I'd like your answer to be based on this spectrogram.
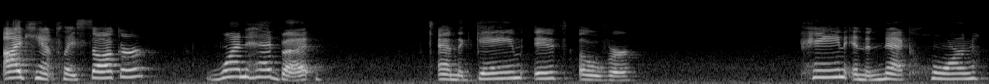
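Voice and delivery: storybook unicorn whining; complaining unicorn. Acted. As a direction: grumble about the popped ball. Unicorn complains about soccer.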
